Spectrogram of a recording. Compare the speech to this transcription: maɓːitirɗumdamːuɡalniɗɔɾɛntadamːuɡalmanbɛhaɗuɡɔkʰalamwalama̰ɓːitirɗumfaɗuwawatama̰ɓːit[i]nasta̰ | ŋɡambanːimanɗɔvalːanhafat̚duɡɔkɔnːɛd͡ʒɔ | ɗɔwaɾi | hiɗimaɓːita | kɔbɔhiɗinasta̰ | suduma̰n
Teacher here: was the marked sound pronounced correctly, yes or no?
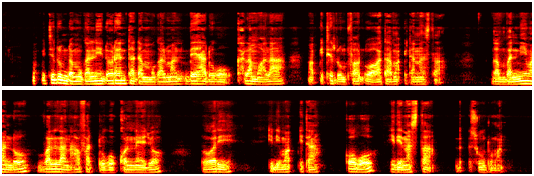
no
